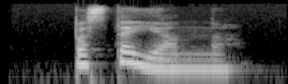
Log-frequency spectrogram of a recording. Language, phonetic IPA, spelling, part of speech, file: Russian, [pəstɐˈjanːə], постоянно, adverb / adjective, Ru-постоянно.ogg
- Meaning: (adverb) constantly, always; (adjective) short neuter singular of постоя́нный (postojánnyj, “constant”)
